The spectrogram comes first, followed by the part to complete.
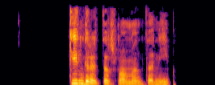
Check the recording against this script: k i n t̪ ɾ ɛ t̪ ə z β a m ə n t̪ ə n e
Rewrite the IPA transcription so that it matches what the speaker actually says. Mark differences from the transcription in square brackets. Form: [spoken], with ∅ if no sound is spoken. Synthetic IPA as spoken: k i n [d̪] ɾ ɛ t̪ ə z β a m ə n t̪ ə n [i]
